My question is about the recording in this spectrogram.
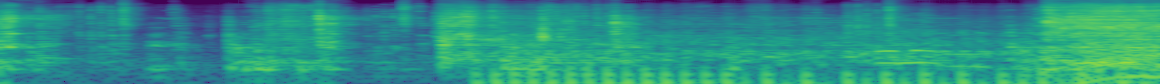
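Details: Honda Shine after a low-cost full engine rebuild, refitted with all bolts tightened: kick start, then the small single fires into a quick, even putter with no knocks or rattles, idling smoothly and healthy.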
